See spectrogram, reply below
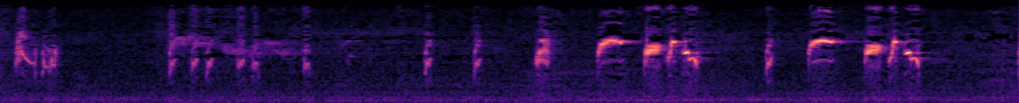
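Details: Red-whiskered bulbul giving loud, playful calls: scattered single chirps early on, then louder clusters of sharp, slurred whistled notes in short bursts, with pauses between them.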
